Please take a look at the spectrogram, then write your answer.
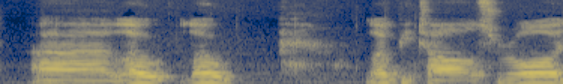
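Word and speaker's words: L'Hôpital: a section on something called uh low low l'hopital's rule it's pronounced L for Lope and then more like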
